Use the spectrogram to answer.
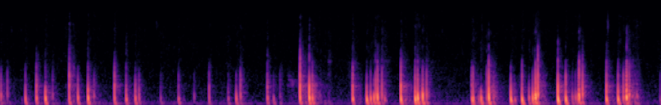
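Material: Cork.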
